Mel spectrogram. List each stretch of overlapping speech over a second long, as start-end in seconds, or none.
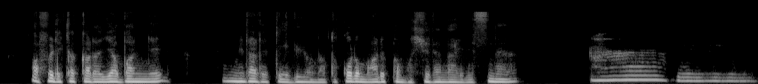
none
